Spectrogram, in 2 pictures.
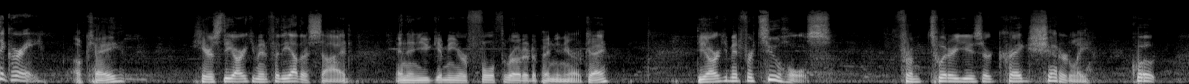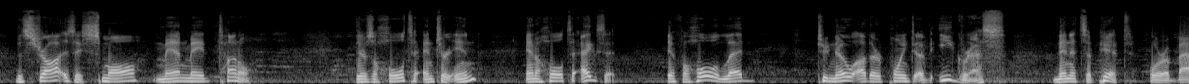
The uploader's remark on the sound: Live from The AC Hotel!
